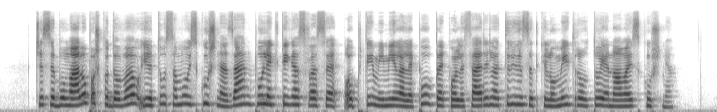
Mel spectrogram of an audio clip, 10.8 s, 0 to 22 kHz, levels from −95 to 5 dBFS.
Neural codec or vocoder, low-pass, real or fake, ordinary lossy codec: codec, 32 kHz, 1.9 kbps, SNAC; 14.4 kHz; fake; none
